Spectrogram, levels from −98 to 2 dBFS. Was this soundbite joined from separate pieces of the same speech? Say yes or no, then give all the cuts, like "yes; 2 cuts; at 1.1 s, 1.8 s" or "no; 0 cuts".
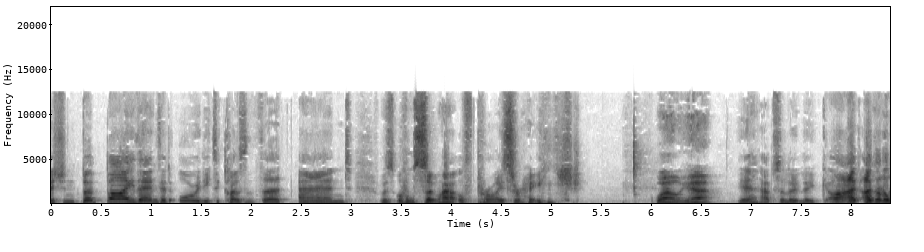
yes; 6 cuts; at 1.1 s, 1.6 s, 1.9 s, 2.4 s, 3.9 s, 4.2 s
